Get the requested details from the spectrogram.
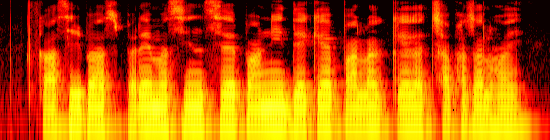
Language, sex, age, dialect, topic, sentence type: Magahi, male, 56-60, Western, agriculture, question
